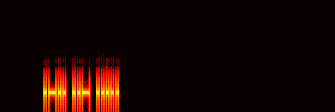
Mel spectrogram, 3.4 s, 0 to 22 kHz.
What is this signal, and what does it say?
Morse code, heard as a keyed tone, about 50 wpm, 700 Hz. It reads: LU5
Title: Callsign Prefixes for Top 100 DXCC - 50wpm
